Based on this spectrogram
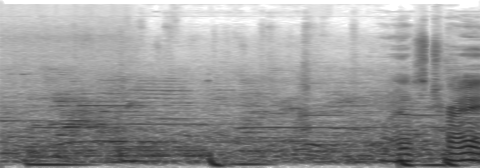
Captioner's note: children chattering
